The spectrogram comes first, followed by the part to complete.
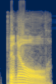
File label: "pinole", American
